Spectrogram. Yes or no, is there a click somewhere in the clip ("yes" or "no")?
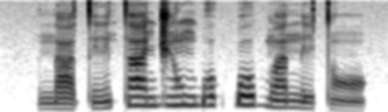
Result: no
